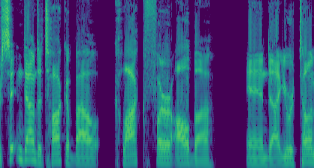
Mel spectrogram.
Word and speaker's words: Clach Fear Alba: Well, we're we're sitting down to talk about clock for Alba. And uh you were telling me the the proper pronunciation is clock for Alaba.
